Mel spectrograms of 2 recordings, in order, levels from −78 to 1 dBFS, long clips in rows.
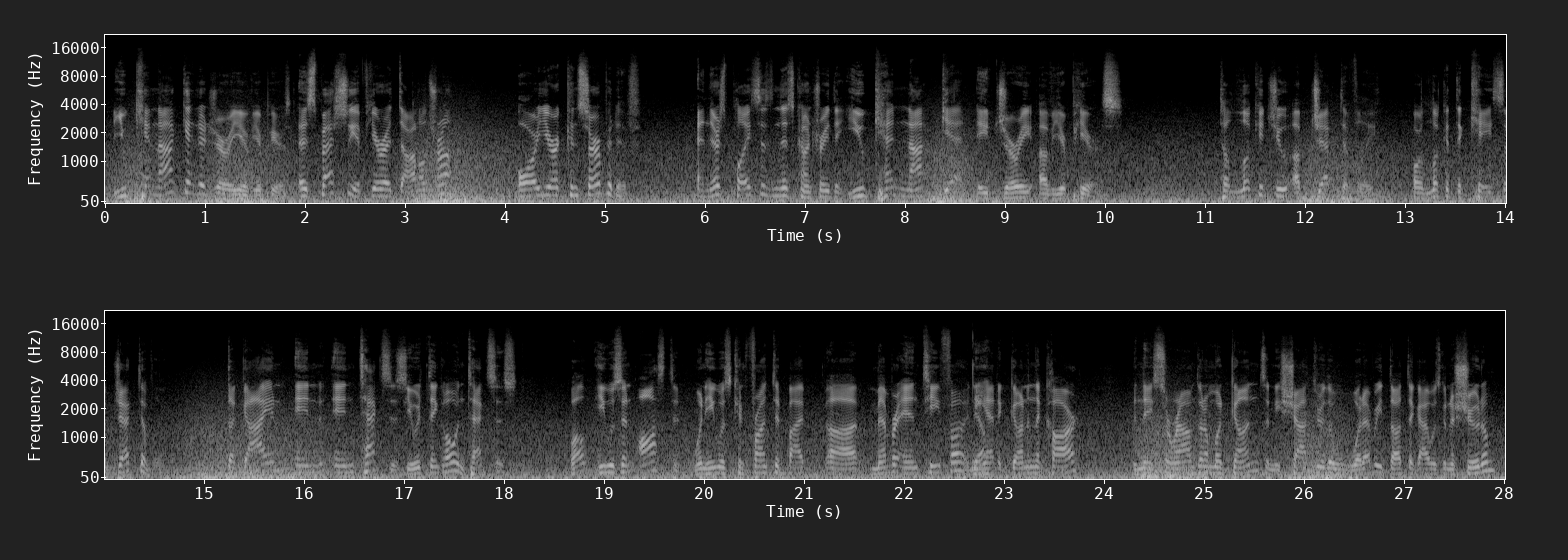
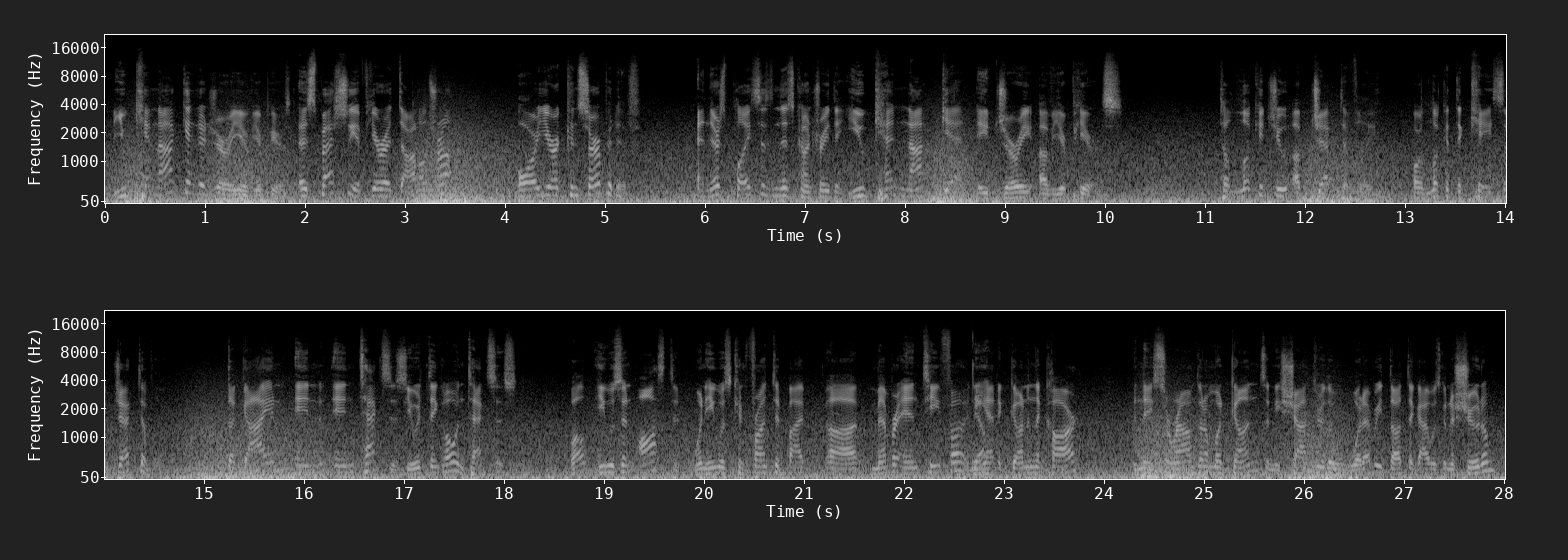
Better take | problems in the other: first | wind noise on the microphone; heavy; 8 dB below the speech; occasional gusts in the first

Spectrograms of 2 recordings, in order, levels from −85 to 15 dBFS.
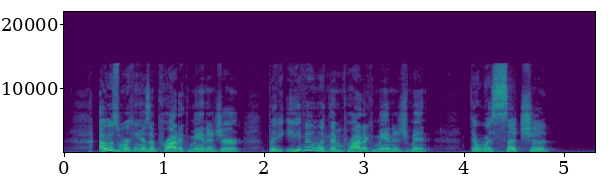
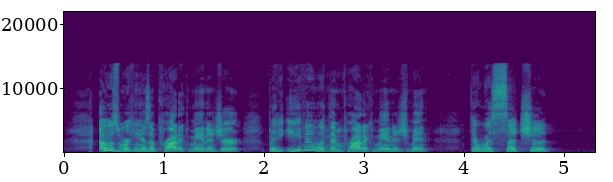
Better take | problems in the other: first | thin; very slightly; fading below 250 Hz

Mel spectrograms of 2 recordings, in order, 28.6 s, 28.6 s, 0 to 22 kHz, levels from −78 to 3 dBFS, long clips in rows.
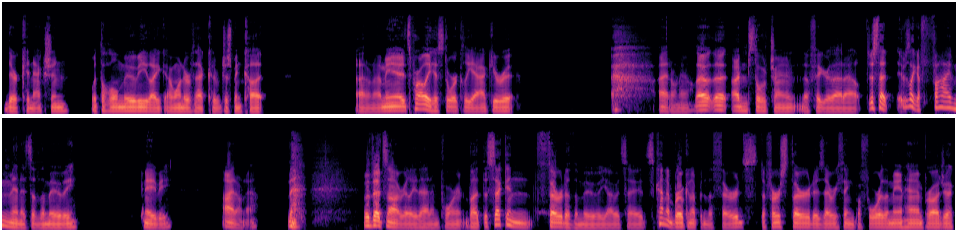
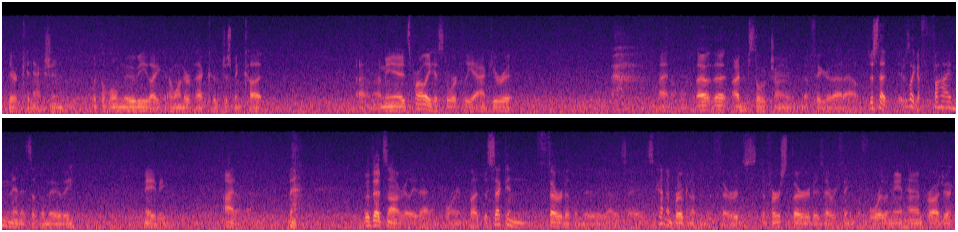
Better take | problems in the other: first | hiss; loud; throughout; 6 dB below the speech

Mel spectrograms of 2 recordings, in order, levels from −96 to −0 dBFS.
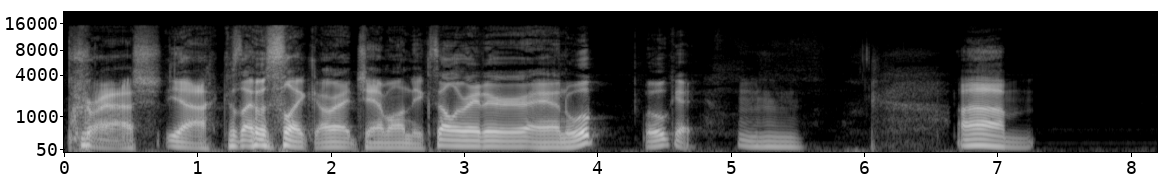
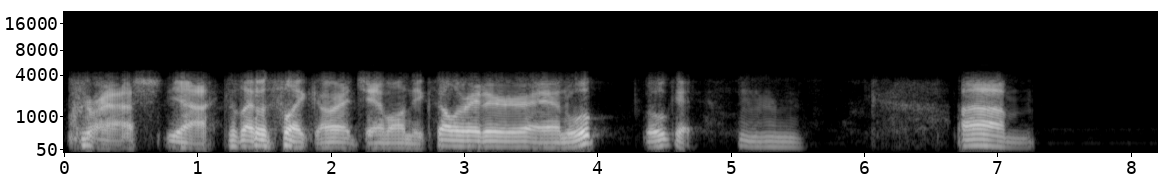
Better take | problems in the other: first | phone-call audio; poor line

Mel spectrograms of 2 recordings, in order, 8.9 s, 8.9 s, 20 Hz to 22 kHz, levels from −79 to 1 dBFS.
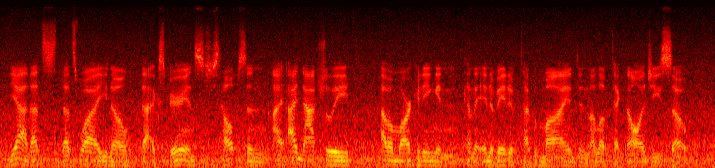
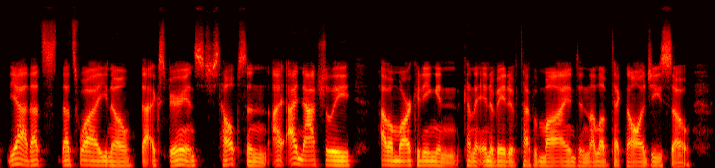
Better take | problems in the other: second | hiss; loud; throughout; 6 dB below the speech

